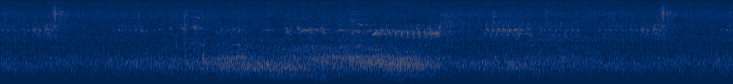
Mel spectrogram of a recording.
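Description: Faint outdoor ambience with small birds chirping and giving a brief rapid trill about four seconds in. A soft rushing noise swells in the middle and drops off suddenly at about four and a half seconds.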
